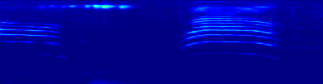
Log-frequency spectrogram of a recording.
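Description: Callie the cat gives two close meows, a short one and then a longer drawn-out moan, over a quiet background.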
